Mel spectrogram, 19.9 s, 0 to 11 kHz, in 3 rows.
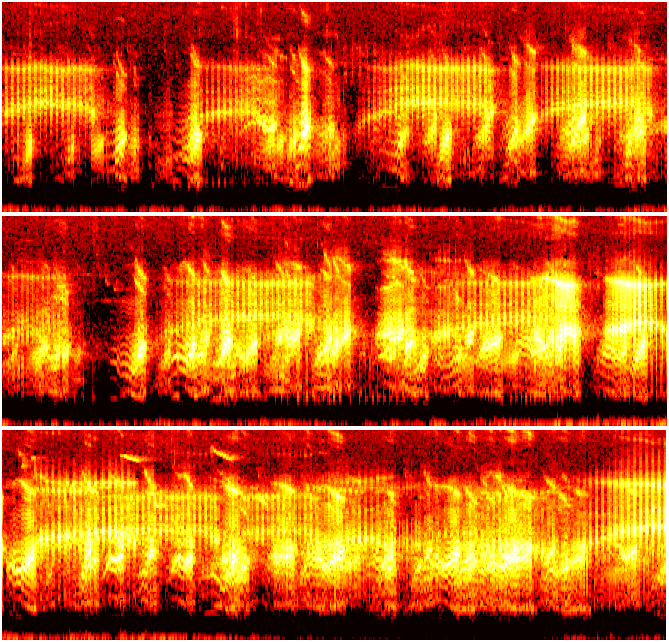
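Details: Wild frogs calling in a loud chorus around a forest pond, recorded with an iPhone 14 Pro and Shure MV88+ microphone; dense overlapping croaks with rapid pulsed, rising-falling notes, continuous and rhythmic, no music or talking.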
